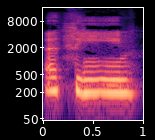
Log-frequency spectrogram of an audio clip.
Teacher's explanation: اثیم، سا کے مخرج کا خیال رکھنا ہے. جب آپ سا پڑھیں گے تو آپ کی زبان اوپر کے 2 دانتوں کے پاس آئے گی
